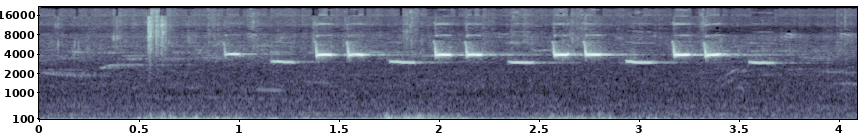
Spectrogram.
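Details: Great tit singing a bright, whistled two-note phrase, a high note dropping to a lower one, repeated rhythmically about every half second, with a low rumble of background noise beneath.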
